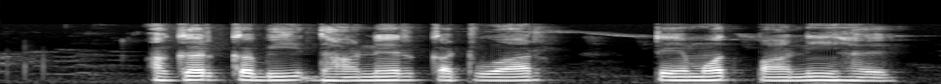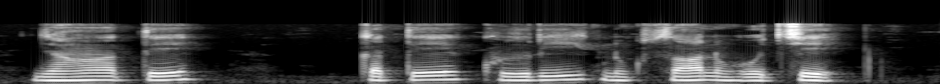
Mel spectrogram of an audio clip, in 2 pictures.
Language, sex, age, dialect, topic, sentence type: Magahi, male, 18-24, Northeastern/Surjapuri, agriculture, question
